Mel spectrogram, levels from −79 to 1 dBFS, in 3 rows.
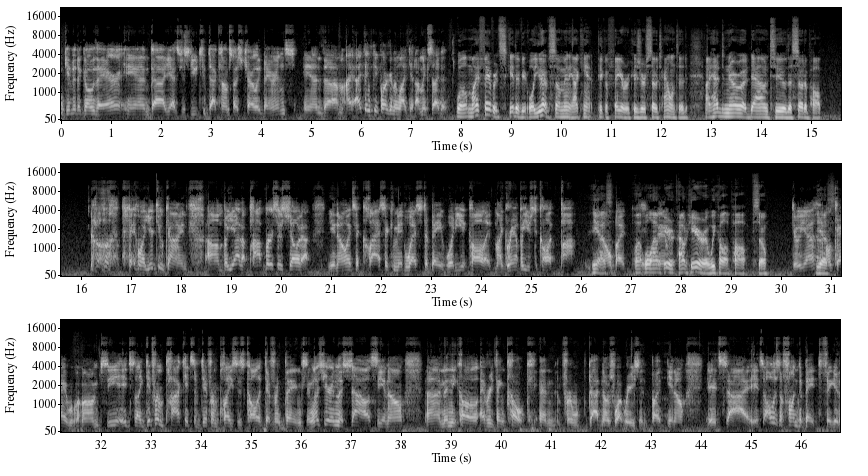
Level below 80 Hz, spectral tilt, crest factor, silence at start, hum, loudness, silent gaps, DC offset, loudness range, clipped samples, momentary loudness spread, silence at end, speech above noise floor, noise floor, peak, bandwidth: -52 dBFS; -3 dB/octave; 22 dB; 0 s; none; -20 LUFS; none; under 0.1%; 3 LU; under 0.1%; 6 LU; 0 s; 26 dB; -47 dBFS; 0 dBFS; 16 kHz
